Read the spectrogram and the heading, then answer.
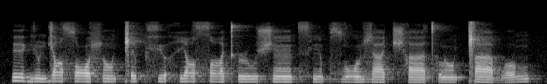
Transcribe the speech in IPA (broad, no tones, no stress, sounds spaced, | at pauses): ɪ ɡʲ ũ ɡʲ ɛ sˤ o ɬ ɔ̃ ǁ ɪ p xʲ ʊ h i sˤ e kʰ ɹ u ʃ ɛ̃ t͡sʰ ĩ p zˤ ũ ɮ a t͡ʃʰ a tʰ l ɔ̃ ǁ a b ɔ ŋ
